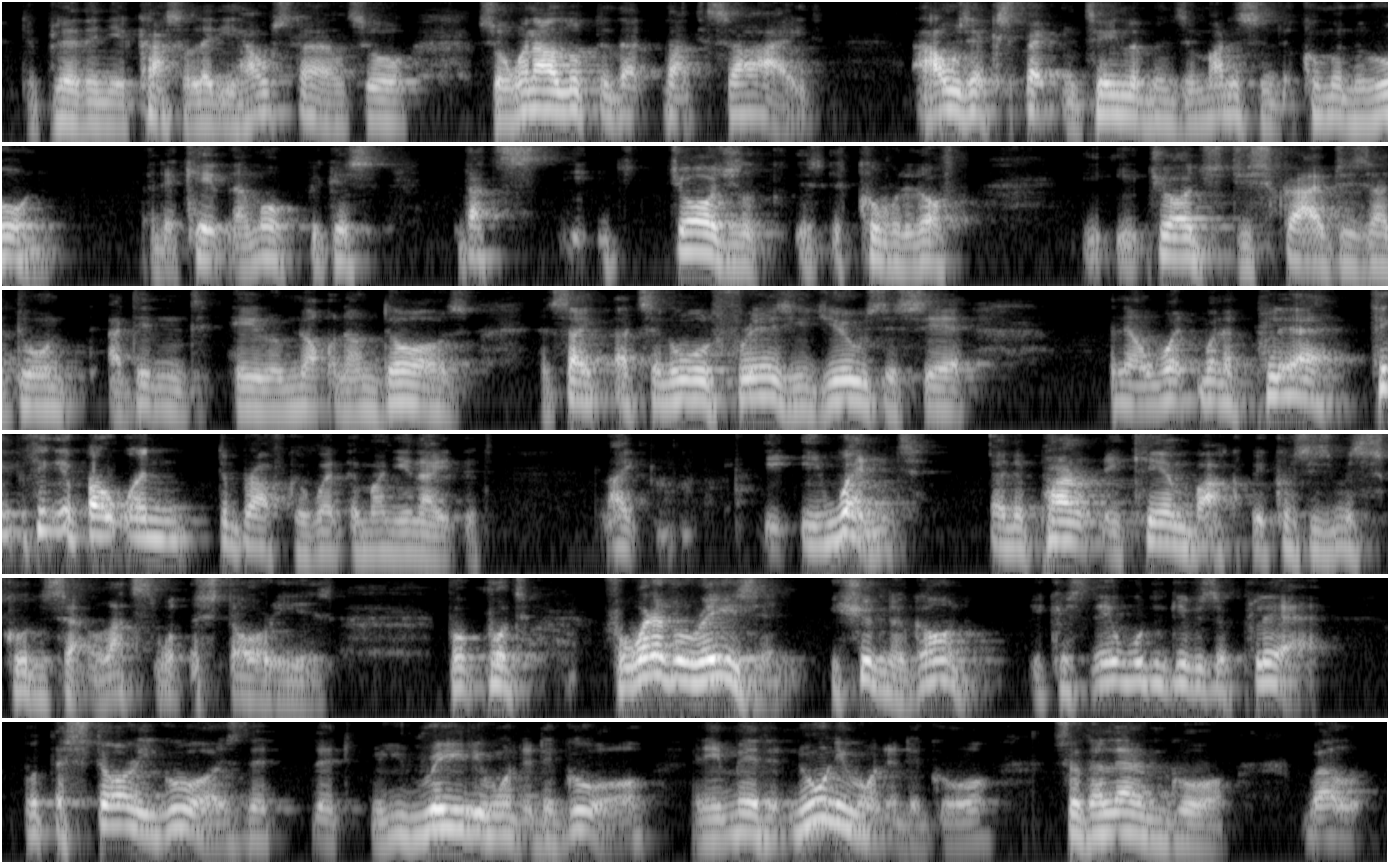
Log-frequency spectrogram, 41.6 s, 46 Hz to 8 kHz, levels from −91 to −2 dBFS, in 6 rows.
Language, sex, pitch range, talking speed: English, male, 115-170 Hz, 195 wpm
